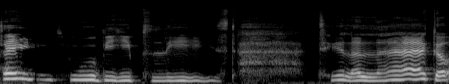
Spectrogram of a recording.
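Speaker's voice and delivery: very slow, drawn-out seductive line; seductive reading. Shown as a demonstration. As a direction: draw out every word to lure. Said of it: "it's almost like a seduction".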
